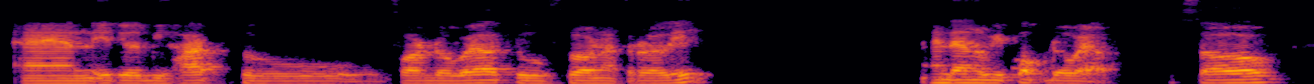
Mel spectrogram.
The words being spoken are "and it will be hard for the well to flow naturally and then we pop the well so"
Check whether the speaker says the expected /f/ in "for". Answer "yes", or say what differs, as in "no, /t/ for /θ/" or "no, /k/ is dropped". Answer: yes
